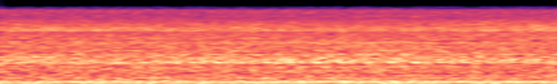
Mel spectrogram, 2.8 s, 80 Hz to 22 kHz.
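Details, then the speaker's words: Mitsubishi Nativa (Pajero) V6 that wouldn't start for almost 2 years, cranking only despite good fuel and spark, now started after resetting out-of-time timing belt to TDC; even, steady idle, low drone with slight hiss, no stumble or misfire. "So there is no doubt that I can start the engine. Now the vehicle started now."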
